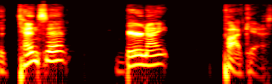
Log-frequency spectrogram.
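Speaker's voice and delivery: halting, staggered, each word spaced out with pauses. Showing an easier way to say a podcast name: small pauses between each word. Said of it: "If you stagger it out, it's easier to say. So it's, I like to say it like this".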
